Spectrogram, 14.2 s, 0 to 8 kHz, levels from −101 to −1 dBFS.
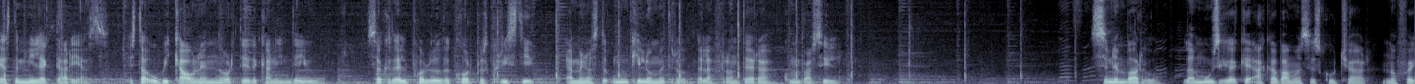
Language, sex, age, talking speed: English, male, 30-49, 155 wpm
